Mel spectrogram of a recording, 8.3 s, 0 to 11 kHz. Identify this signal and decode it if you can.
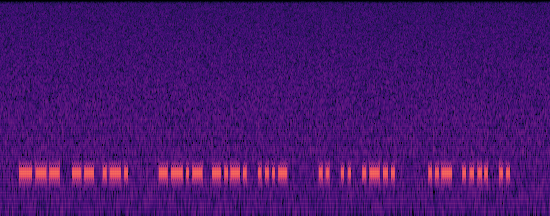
Morse code, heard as a keyed tone, hand-sent with a straight key, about 23 wpm, 530 Hz. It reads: OMR QCV IIL UHI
